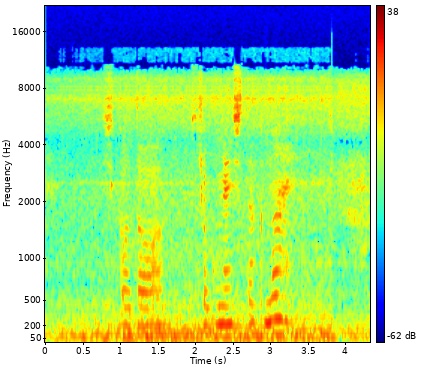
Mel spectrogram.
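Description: A second young woman answers softly up close.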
